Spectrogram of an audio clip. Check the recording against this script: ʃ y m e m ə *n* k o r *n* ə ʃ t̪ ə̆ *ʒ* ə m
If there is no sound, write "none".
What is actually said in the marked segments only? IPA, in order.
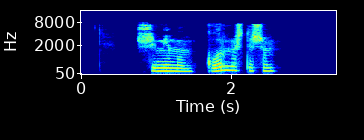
m, m, ʃ

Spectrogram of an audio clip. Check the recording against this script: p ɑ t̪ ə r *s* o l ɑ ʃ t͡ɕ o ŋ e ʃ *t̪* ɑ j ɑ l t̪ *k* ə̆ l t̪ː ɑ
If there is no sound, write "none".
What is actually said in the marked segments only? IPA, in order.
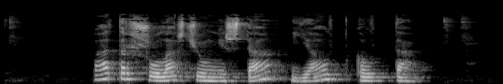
ʃ, t̪, k

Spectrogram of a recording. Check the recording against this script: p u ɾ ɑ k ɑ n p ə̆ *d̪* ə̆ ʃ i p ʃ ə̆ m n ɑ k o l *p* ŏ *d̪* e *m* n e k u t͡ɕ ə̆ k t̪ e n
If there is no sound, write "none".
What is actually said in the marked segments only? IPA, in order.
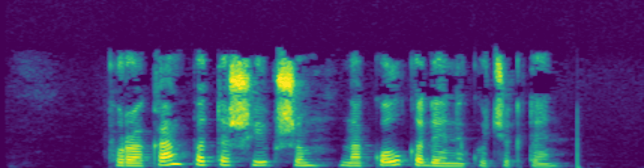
t̪, k, d̪, none

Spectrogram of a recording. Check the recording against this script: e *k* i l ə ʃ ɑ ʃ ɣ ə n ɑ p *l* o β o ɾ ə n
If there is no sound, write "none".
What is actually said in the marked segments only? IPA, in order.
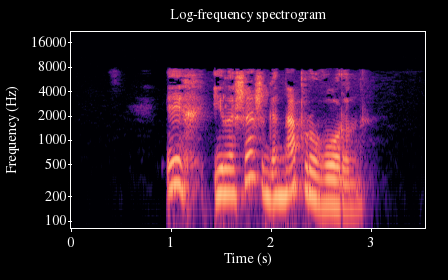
x, r

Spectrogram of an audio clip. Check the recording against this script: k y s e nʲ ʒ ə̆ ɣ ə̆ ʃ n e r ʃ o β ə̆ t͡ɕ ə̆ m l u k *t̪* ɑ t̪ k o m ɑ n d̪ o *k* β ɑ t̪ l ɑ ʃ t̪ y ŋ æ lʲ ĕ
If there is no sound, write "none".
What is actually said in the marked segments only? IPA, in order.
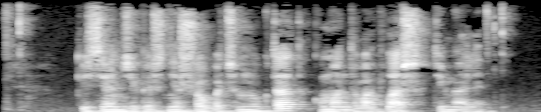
t̪, none

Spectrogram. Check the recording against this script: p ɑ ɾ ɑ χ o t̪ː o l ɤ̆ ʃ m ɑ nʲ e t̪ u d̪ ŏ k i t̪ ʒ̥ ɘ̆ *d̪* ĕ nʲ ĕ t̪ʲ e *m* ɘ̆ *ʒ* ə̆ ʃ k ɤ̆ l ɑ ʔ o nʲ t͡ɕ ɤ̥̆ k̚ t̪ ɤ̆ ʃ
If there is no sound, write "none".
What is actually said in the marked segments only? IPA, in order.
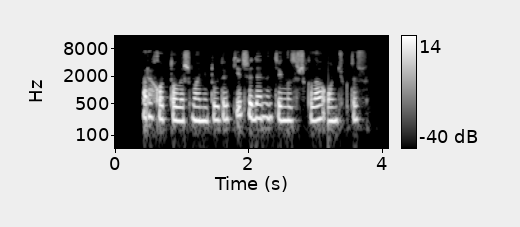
d̪, ŋ, z

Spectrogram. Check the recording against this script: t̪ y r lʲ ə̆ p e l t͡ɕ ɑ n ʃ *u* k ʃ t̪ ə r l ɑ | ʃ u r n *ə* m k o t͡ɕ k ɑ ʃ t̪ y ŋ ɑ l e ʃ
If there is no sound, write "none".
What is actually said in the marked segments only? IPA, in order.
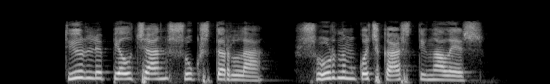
u, ə

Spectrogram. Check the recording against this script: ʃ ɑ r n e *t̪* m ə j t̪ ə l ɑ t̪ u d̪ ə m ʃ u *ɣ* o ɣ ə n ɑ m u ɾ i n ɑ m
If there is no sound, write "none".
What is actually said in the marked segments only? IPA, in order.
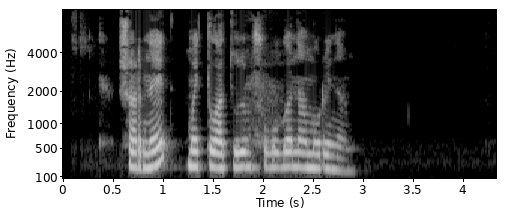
t̪, ɣ

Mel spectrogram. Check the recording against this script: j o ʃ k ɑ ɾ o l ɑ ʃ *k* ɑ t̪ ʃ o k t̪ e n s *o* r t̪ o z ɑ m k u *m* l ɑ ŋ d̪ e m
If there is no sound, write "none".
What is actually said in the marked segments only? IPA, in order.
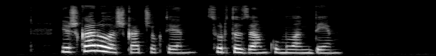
k, u, m

